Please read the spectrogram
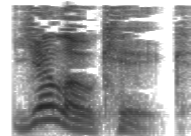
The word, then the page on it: yellowcake: British English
